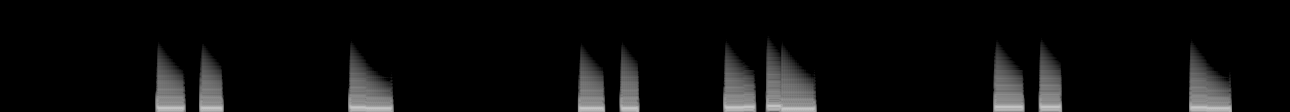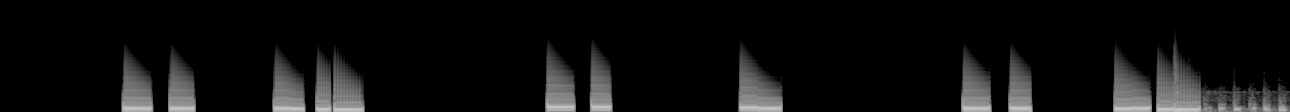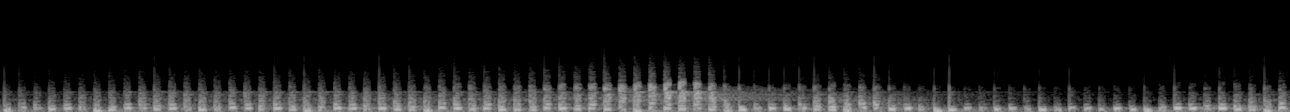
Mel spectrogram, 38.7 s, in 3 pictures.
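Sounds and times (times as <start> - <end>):
bass: 1.6 - 2.3, 3.5 - 4.0, 5.8 - 6.4, 7.2 - 8.2, 10.0 - 10.7, 11.9 - 12.4, 14.1 - 14.9, 15.6 - 16.6, 18.4 - 19.1, 20.3 - 20.8, 22.5 - 23.3, 24.0 - 38.7.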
